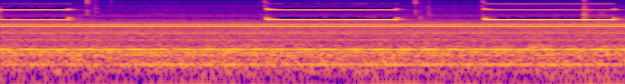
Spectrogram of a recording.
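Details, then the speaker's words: Venus Viva skin rejuvenation device used on the face at the jawline and cheek: steady electronic tone in timed stretches of a second or more marking the end of each treatment pulse over quiet background hum; device beep. "you'll notice the light on the candy felt light up and tells me when it's complete but the sound also tells me when the pulse is complete"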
